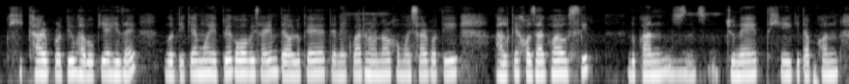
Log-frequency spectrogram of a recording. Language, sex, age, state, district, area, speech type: Assamese, female, 18-30, Assam, Sonitpur, rural, spontaneous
